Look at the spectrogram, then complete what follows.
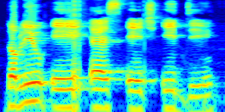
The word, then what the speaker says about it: washed: all right that's matched the same thing as w-a-s-h-e-d everybody say washed stay washed so that is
